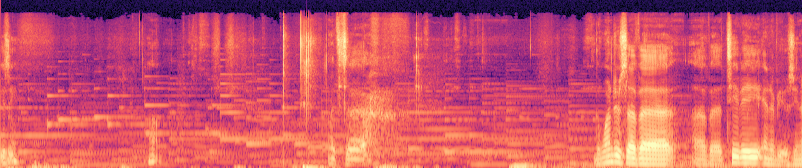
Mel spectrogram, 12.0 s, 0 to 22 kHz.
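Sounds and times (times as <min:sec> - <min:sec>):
background music: 0:00.0 - 0:12.0
bottle cap clicking open: 0:04.2 - 0:05.0.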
